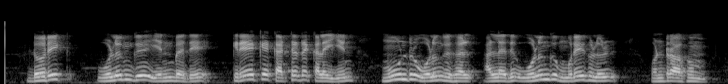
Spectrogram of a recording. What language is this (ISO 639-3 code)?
tam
